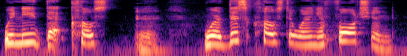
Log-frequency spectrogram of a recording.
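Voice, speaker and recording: Prim fancy pony lady, all indignant and lecture-y, high voice, reader doing it. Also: big pitch swings, measured pace. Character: prim elegant female pony, dramatic.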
